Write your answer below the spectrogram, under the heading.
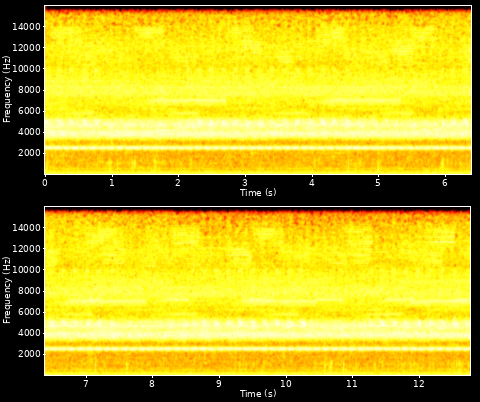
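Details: Insects at night by a small fire, their calling a constant high ringing tone that never pauses, while frequent light crackles and snaps from the flames dot the background.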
